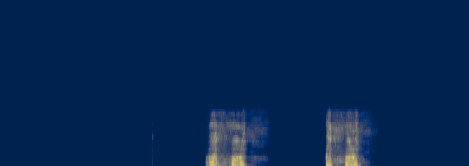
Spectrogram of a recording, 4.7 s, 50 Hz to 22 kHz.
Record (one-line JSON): {"cough_length": "4.7 s", "cough_amplitude": 29474, "cough_signal_mean_std_ratio": 0.25, "survey_phase": "beta (2021-08-13 to 2022-03-07)", "age": "65+", "gender": "Male", "wearing_mask": "No", "symptom_none": true, "smoker_status": "Never smoked", "respiratory_condition_asthma": false, "respiratory_condition_other": false, "recruitment_source": "REACT", "submission_delay": "2 days", "covid_test_result": "Negative", "covid_test_method": "RT-qPCR", "influenza_a_test_result": "Negative", "influenza_b_test_result": "Negative"}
